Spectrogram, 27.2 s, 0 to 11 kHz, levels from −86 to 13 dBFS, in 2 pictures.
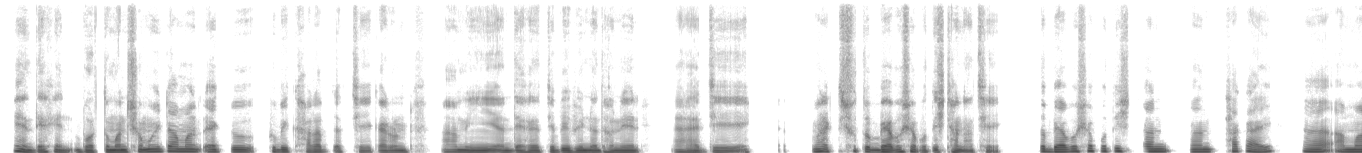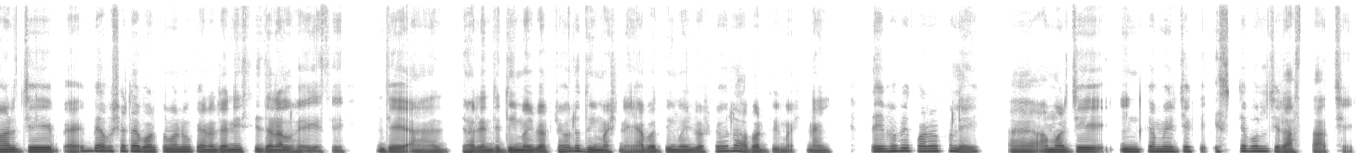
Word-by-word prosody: হ্যাঁ, 150 -8 +4
দেখেন 120 0 -1 0.2
বর্তমান 120 +2 +3
সময়টা 150 +4 +2
আমার 155 -1 +3 0.2
একটু 135 +1 -3 0.3
খুবই 130 -1 0
খারাপ 120 +1 -3
যাচ্ছে। 115 -3 -9 0.2
কারণ, 105 0 -2 0.5
আমি 125 -3 +1 0.3
এ - - -2
দেখা 105 0 -1
যাচ্ছে 110 +2 -3
বিভিন্ন 110 0 +3
ধরনের 110 0 +1 0.4
আ - - -3 0.3
যে 100 - -2 0.2
এ - - -7 0.6
আমার 155 +1 +1
একটা 150 - -22
ছোট্ট 175 - -9 0.2
ব্যবসা 135 +3 +3
প্রতিষ্ঠান 120 -3 -3
আছে। 95 - -8 0.5
তো - - -2
ব্যবসা 155 +5 +2
প্রতিষ্ঠান 170 0 -2 0.4
আন 145 0 +2 0.2
থাকায় 160 -5 -1 0.4
অ্যা 150 -2 +2 0.3
আমার 140 +1 +5 0.2
যে 145 -1 +6 0.3
বে - - -2 0.2
ব্যবসাটা 180 -1 +2
বর্তমানেও 150 +1 +3
কেন 140 -3 +3
জানি 130 +1 +4
seasonal 130 -6 +2
হয়ে 115 - -1
গেছে। 100 +3 -8 0.5
যে 130 -1 +3 0.2
আ - - -1 0.5
ধরেন 120 0 +2
যে, - - +3
২ 125 - +5
মাস 125 0 +5
ব্যবসা 120 +3 0
হলো, 175 +4 +1
২ 130 -2 +4
মাস 115 -1 -1
নাই। 110 - -4
আবার 120 0 +2
২ 125 - +2
মাস 125 0 +3
ব্যবসা 130 +5 -3
হলো, 180 +2 +1
আবার 125 -1 +1
২ - - -4
মাস - - -9
নাই। 110 -1 -1 0.4
তো - - -66
এইভাবে 180 +3 +3
করার 175 +1 +2
ফলে 180 -8 +2 0.5
আ - - +2 0.3
আমার 135 0 +5
যে 145 -1 +5 0.4
ইনকামের 160 +2 +2
যে - - -3
একটা 150 - -12 0.2
stable 175 -1 0
যে - - 0
রাস্তা 115 -2 -7
আছে, - - -15
135 Hz, 165 wpm, -23 LUFS, 120-155 Hz, 0.6 s, যে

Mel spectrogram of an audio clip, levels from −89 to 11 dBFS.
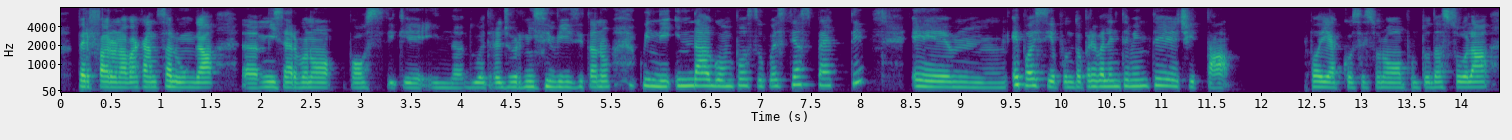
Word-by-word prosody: per 200 -2 +6
fare 190 -1 +5
una 175 -1 +4
vacanza 185 +2 +3
lunga, 180 -1 +4 0.3
ehm, 165 +1 0
mi 185 - +3
servono 175 -1 0
posti 170 - -4
che 175 - -6
in 165 0 -8
2-3 175 0 -1
giorni 185 +2 -1
si 205 +4 0
visitano. 190 +1 -1 0.3
Quindi 220 -3 +1
indago 230 -1 +4
un 215 - 0
po' 235 +1 -2
su 220 -2 -9
questi 220 +3 -6
aspetti, 270 +6 -3 0.4
ehm, 185 -5 0
e 275 - +5
poi 235 -3 +4
si 235 -3 -6
appunto, 190 0 -1
prevalentemente 215 +3 0
città. 195 -1 -3 0.7
Poi 190 -1 +4
ecco 175 0 -1
se 175 +1 -10
sono 175 0 -3
appunto 175 +1 -6
da 185 0 -2
sola 185 0 +2
190 Hz, 150 wpm, -21 LUFS, 175-220 Hz, 0.7 s, per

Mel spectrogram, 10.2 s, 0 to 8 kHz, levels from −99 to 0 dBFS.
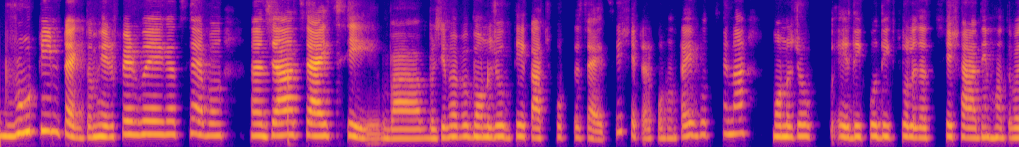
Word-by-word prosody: রুটিনটা 320 -1 +2
একদম 210 +2 -4
হেরফের 225 +5 +3
হয়ে 270 0 +3
গেছে 265 +1 -5
এবং 245 0 -4 0.4
এ - - +6 0.2
যা 245 0 +8 0.2
চাইছি 235 -1 +6 0.3
বা 185 0 0 0.3
ব - - -8
যেভাবে 220 +2 -2
মনোযোগ 215 +1 +1
দিয়ে 225 -1 0
কাজ 195 0 0
করতে 205 0 -10
চাইছি 170 - -5
সেটার 220 -5 -8
কোনটাই 195 +5 -4
হচ্ছে 255 +2 -12
না। 285 - +1 0.3
মনোযোগ 225 +1 +1 0.4
এদিক 220 +1 -1
ওদিক 225 -1 -2
চলে 220 -1 0
যাচ্ছে। 200 +3 -7
সারাদিন 200 0 -1
হয়তোবা 200 0 -4
220 Hz, 165 wpm, -22 LUFS, 205-245 Hz, 0.4 s, যা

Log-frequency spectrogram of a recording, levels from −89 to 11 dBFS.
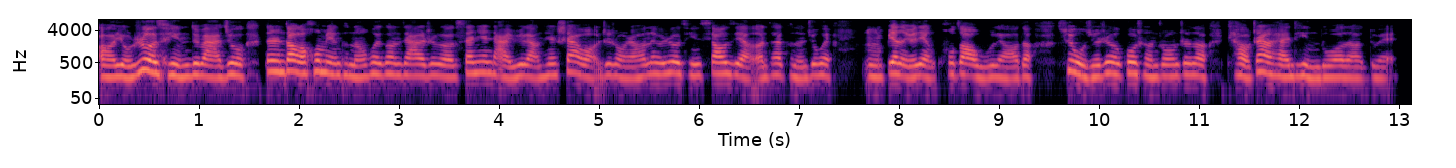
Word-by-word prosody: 呃， 205 0 +1
有 205 -2 +2
热 285 +2 +7
情， 230 -3 +1
对 235 - +3
吧？ 205 -3 +1
就 225 +1 +2 0.2
但 285 0 +3
是 275 - +3
到 290 -1 +7
了 250 - +5
后 285 +3 0
面 250 -4 +1
可 230 - -6
能 205 -1 -2
会 240 +1 0
更 235 -1 -2
加 220 -1 -2
地 215 - 0
这 230 +1 -3
个， 205 -2 0
三 255 +5 -1
天 260 -1 -1
打 235 -6 -1
鱼 205 +4 -1
两 200 -2 -2
天 225 +2 -3
晒 265 0 0
网 205 -3 -2
这 225 0 -4
种， 200 -3 -4
然 185 +1 -5
后 210 - -3
那 245 +2 -3
个 240 - 0
热 255 +1 +3
情 225 -2 -4
消 250 +3 +1
减 230 -5 -1
了， 185 - -4
它 230 +2 -3
可 215 -2 -11
能 185 0 -5
就 225 +2 -3
会， 220 -2 -1 0.3
嗯， 205 -1 -4
变 250 +3 +4
得 210 - -1
有 195 - 0
点 210 -4 0
枯 240 -1 -7
燥 230 -3 +2
无 195 0 -4
聊 190 -1 -4
的。 205 -1 -3 0.2
所 300 - -5
以 270 - +3
我 230 - +5
觉 200 - -3
得 205 - +1
这 255 - +2
个 240 - +3
过 255 +1 +4
程 210 -3 -4
中 215 +1 -3
真 235 +1 -2
的， 215 -3 -1 0.2
挑 220 -5 -1
战 260 +1 +3
还 205 -2 0
挺 210 -3 -2
多 200 +1 -2
的， 190 -2 -4
对。 190 0 -11
220 Hz, 340 characters per minute, -24 LUFS, 200-240 Hz, 0.3 s, 热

